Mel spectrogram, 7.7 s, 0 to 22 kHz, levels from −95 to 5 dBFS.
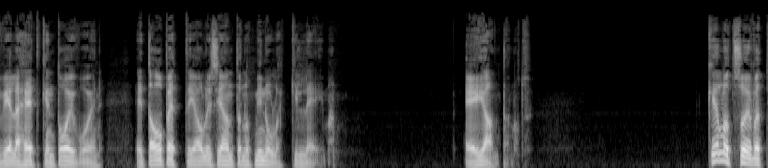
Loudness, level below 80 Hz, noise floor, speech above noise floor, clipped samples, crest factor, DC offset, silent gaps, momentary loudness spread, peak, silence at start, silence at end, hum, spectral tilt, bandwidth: -17 LUFS; -40 dBFS; -78 dBFS; 62 dB; under 0.1%; 18 dB; under 0.1%; none; 14 LU; 0 dBFS; 0 s; 0.05 s; none; -6 dB/octave; 13.5 kHz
